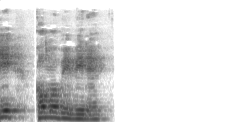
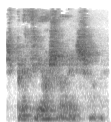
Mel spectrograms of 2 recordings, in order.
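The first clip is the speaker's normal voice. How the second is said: whispered aside; 10 dB quieter than usual. Real, not acted. Preacher moved by the scene.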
